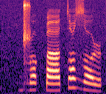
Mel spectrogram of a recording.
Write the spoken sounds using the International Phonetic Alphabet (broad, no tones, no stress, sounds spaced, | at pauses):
ɖ͡ʐ ɒ k͡p a t ɒ zˤ ə˞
